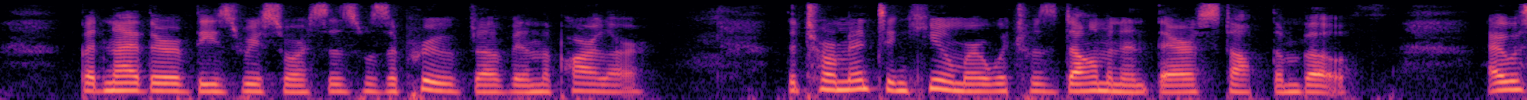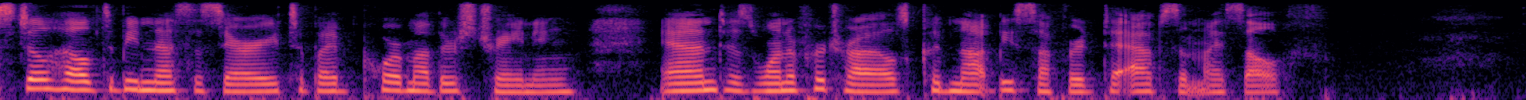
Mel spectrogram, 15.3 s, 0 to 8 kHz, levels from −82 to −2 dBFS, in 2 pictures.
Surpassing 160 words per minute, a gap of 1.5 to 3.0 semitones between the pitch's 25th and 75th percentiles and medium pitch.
Yes: average, 180 wpm; narrow, 2.5 semitones; medium, 180 Hz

